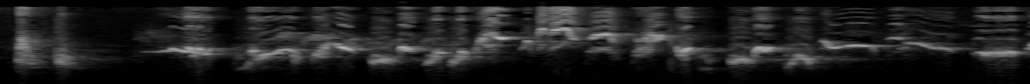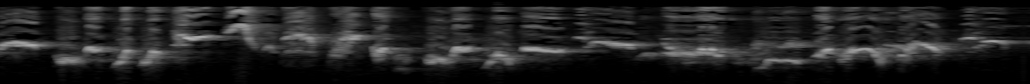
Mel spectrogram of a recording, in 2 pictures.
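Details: White-rumped shama, a training song recording, pouring out a rich, varied run of whistled phrases, rising and falling notes mixed with rapid chirps, continuous and loud throughout.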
